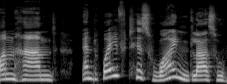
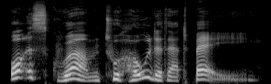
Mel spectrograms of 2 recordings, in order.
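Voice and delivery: plain reading voice

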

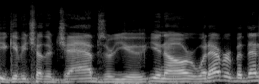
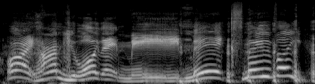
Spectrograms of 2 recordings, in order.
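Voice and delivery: much higher, slow, hammed-up Australian accent; bad Australian accent; 9 semitones higher, 4 dB louder, much slower than usual. Boyfriend teasing his Australian girlfriend, bad Australian accent. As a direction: tease in an absurdly broad fake Australian accent. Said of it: "it's not even an Australian accent".

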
